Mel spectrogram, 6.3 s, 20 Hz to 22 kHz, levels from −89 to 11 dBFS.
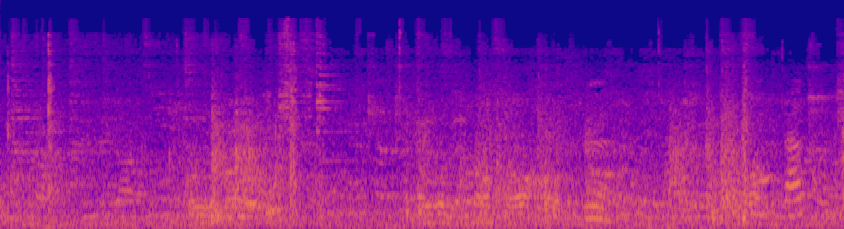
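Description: From start to finish, a steady buzz at about 43.1 Hz sits under the sound and rises and falls with its level. This is a filter restarted on every block: the filter loses its state and each block opens with a small transient, which fits a 1024-sample block size.

Also throughout, the audio has nothing above 15.9 kHz, and two distinct kinds of coding artefact are heard together. The likely cause is transcoding between lossy codecs, with an MP3 stage followed by Opus, each adding damage while the lowest cut-off persists.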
